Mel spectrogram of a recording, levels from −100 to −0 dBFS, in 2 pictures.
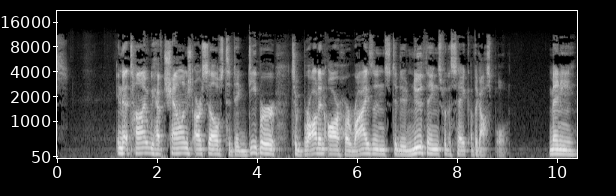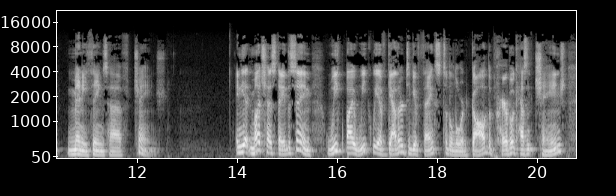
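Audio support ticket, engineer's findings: No audible defects found on review; no action required.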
